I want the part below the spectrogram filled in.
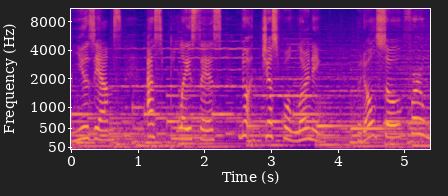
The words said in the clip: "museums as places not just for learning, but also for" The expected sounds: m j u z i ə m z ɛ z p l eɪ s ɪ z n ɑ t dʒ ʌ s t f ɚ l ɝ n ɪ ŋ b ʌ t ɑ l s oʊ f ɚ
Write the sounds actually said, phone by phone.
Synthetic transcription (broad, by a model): m j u z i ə m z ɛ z p l eɪ s ɪ z n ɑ t dʒ ʌ s t f ɚ l ɝ n ɪ ŋ b ʌ t ɑ l s oʊ f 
